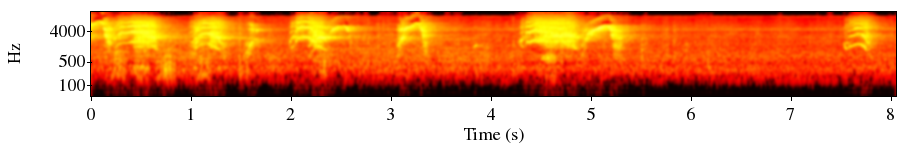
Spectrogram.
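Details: Monkey babies of the Mohanoko troop, living in an archaeological park and waiting for food, give loud, high, harsh bursts of squealing with falling pitch sweeps, about every second at first, then a quiet gap before a final shriek.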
